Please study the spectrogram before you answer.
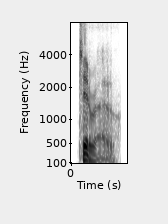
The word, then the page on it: tyro: British English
